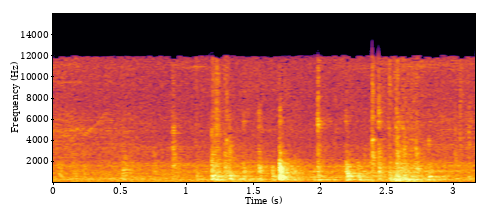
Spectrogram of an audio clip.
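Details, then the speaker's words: Sony 5-disc CD player, being tested before repair: quiet whirring with irregular clicks and clunks as the disc changer keeps trying and failing to load, jamming then retrying; changer mechanism struggling, cause not yet confirmed. "oh it is jammed oh maybe there it goes no not happy huh okay try again"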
